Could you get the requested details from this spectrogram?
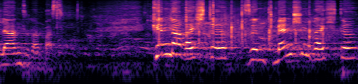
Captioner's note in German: Beifall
